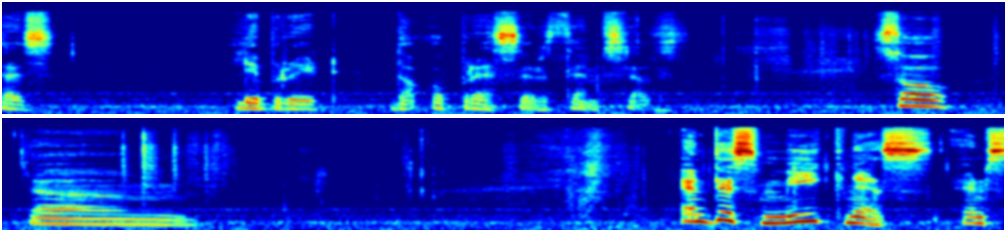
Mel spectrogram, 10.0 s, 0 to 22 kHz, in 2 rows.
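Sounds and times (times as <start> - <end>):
faint room hum: 0.0 - 10.0
person speaking: 1.1 - 6.2, 8.4 - 10.0.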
